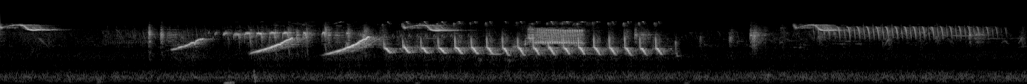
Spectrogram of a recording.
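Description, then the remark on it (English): Forest birds sing in a lively, varied stream of high whistles, quick upward-sweeping notes and a rapid run of bright chirps, over a faint, steady background hum. “Birds, frogs, bugs moving across the leaf litter on the forest floor, trees creaking as they rub against each other in the breeze, the sound of a small stream nearby.”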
